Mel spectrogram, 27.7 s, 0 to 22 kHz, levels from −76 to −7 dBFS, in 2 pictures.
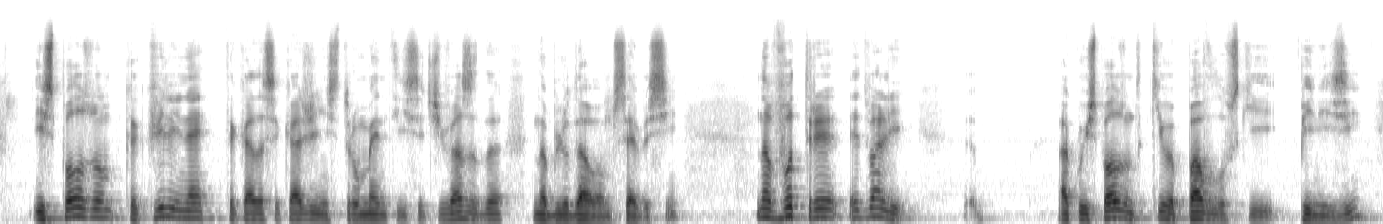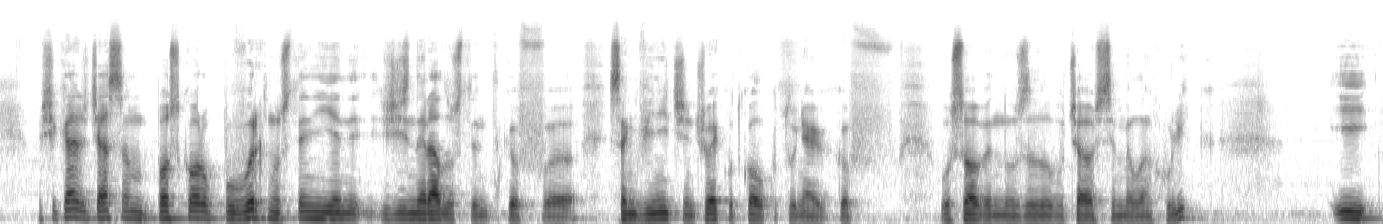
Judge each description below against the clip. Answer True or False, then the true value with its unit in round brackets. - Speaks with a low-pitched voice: True (105 Hz)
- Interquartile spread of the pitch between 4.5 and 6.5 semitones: True (5.1 semitones)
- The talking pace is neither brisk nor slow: False (100 wpm)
